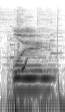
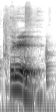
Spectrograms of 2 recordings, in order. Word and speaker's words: 을: Many people pronounce object particle in wrong ways, like 울, 룰, or ol, lol. They are wrong.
